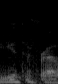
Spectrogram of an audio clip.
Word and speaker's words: Euthyphro: style I called the Euthyphro where it's spelled it's like the you and euthanasia EU t hy p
